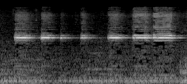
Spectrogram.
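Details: Fingertip pulse oximeter starting a reading: repeated short high electronic beeps; oxygen saturation 98, normal.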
